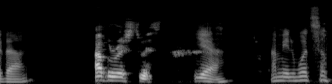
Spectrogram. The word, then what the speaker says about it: Aberystwyth: I can't even pronounce it. It's Aberystwyth. How do you say that? Aberystwyth.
